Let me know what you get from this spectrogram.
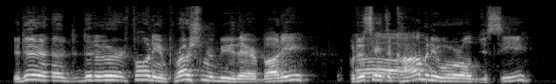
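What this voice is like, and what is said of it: Imitates another person's voice. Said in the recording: “That's the best Bret Hart impersonation I've ever heard.”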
